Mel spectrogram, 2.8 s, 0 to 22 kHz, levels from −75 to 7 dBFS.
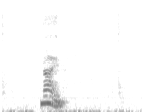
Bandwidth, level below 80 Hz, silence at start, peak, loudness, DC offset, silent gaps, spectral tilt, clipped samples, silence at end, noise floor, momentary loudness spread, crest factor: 16.5 kHz; -66 dBFS; 0.05 s; -22 dBFS; -37 LUFS; under 0.1%; none; -5.5 dB/octave; under 0.1%; 0.25 s; -60 dBFS; 27 LU; 20 dB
